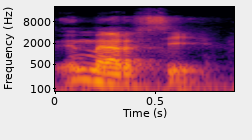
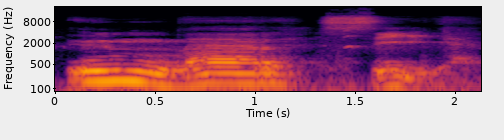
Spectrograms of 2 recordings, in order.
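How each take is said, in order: First: Said in the usual way. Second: "ymmärsi" drawn out slowly, every sound spelled out; slow careful demo. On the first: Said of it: "So ymmärsi". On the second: Shown as a demonstration. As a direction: stretch "ymmärsi" syllable by syllable. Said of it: "So we get".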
